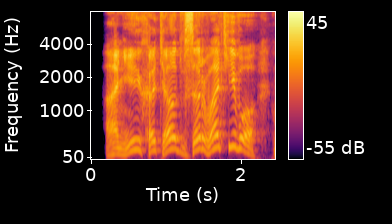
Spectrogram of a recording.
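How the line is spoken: Exclaiming commander. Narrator (Russian): воскликнул командующий армией

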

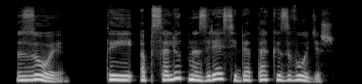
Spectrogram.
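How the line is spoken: Calm grandmother. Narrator (Russian): спокойно произнесла бабушка

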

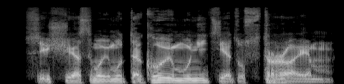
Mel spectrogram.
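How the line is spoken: Deep bass voice. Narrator (Russian): пробасил на это Крислав

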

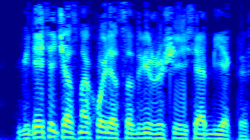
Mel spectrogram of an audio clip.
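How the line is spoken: Plain. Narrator (Russian): спросил Немиил

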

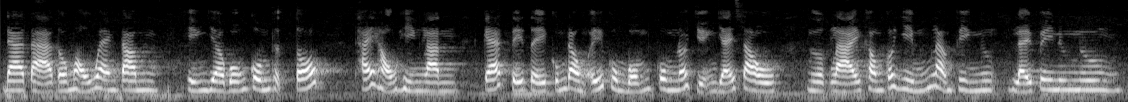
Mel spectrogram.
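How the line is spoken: Smiling. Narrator (Vietnamese): Trần Từ mỉm cười nói

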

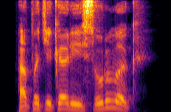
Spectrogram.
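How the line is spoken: Calm tone masking dislike. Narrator (Russian): приветствовал его Маган, пытаясь скрыть неприязнь за спокойным тоном

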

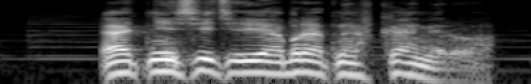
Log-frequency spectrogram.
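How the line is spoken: Commanding. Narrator (Russian): велел он

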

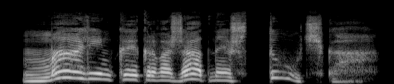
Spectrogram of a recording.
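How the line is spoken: Purred. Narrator (Russian): промурлыкал Пайер

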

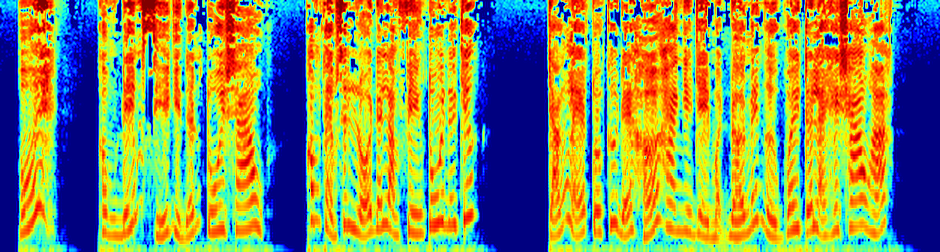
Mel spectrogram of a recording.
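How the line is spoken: Fat woman calling angrily. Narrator (Vietnamese): Bà béo giận dữ gọi

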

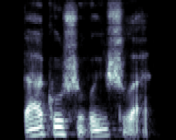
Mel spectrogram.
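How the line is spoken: Soft repetition. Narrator (Russian): мягко повторил Джуфин

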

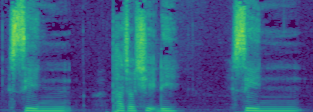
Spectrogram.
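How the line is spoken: Frightened stammering plea. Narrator (Vietnamese): Chị Hồng nhìn tôi với ánh mắt sợ hãi rồi chị lắp bắp cầu xin

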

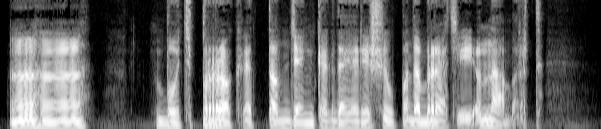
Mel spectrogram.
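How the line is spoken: Bitter, through teeth. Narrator (Russian): с горечью процедил Калаан

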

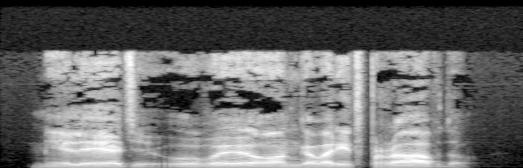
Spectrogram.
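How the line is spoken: Tired voice. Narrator (Russian): усталым голосом заметил сир Родрик

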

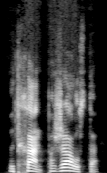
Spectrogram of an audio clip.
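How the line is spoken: Stunned pleading. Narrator (Russian): взмолился ошеломленный Эрин Рандир

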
